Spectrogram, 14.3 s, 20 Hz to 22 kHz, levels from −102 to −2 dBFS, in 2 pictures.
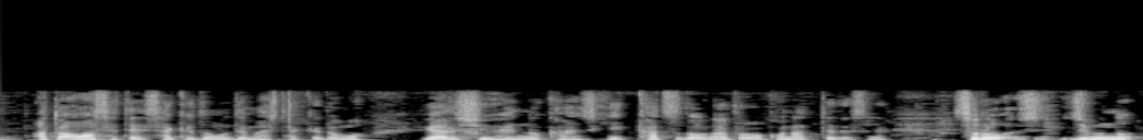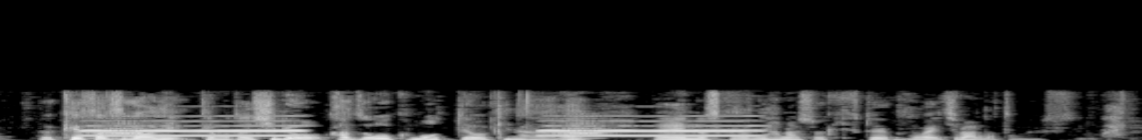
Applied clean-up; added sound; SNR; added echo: classical method Wiener filter.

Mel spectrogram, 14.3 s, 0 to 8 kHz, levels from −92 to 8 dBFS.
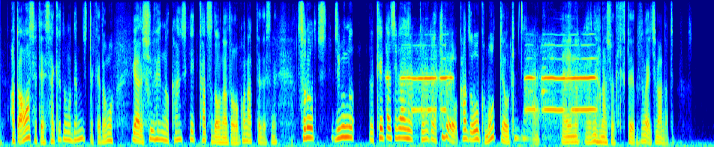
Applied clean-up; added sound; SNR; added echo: neural diffusion model UNIVERSE++.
